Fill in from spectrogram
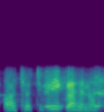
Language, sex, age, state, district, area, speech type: Marathi, female, 30-45, Maharashtra, Wardha, rural, conversation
